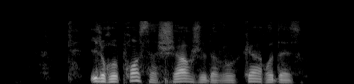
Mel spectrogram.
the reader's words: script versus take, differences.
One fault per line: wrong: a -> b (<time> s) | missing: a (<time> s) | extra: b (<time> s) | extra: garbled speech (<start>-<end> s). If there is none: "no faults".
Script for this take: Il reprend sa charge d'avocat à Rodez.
no faults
